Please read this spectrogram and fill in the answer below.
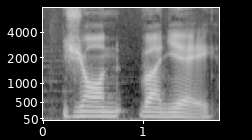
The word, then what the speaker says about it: Jean Vanier: So I think I'm going to start with Jean Vanier.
